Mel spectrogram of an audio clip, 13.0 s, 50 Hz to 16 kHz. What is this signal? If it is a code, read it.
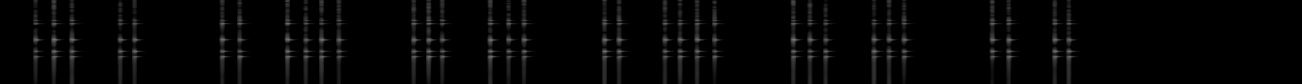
Tap code, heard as taps on glass, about 6 knocks a second. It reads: MINING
